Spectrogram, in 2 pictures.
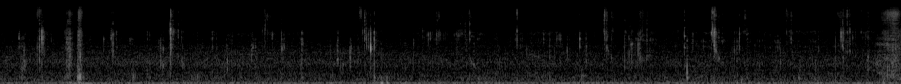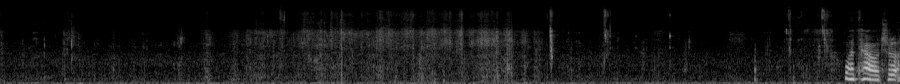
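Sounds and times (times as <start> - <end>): close chewing with wet smacks: 0.1 - 11.0, 14.4 - 17.4.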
